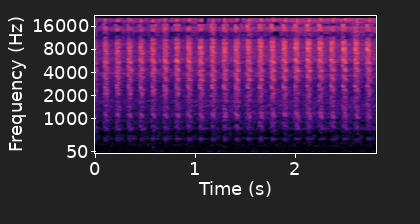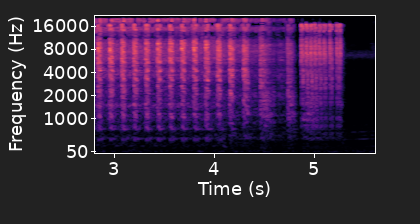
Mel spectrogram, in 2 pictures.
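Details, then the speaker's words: 2000 Honda Accord at an auction yard, jump pack hooked up: steady starter churning at nearly three turns a second with no catch or firing. Cranks but won't start; lack of fuel suspected, though it reportedly just ran. "Doesn't sound like she's firing at all. Said he just had it running. Doesn't sound like she's getting any fuel."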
